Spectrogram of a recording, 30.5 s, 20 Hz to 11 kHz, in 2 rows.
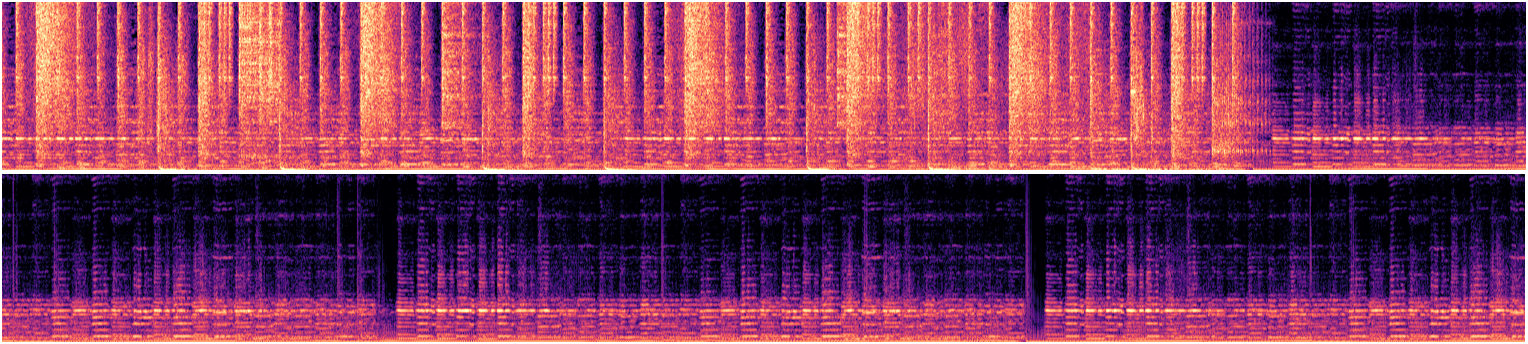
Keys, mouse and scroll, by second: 0.4 alt+scroll up 1, 2.6 click, 7.5 click, 13.2 shift+click, 16.3 alt+click, 17.2 alt+scroll down 2, 17.7 click, 18.0 alt+scroll up 1, 18.4 click, 19.0 alt+click, 20.2 click, 20.9 alt+click, 21.9 click, 22.5 alt+click, 23.6 click, 24.2 alt+click, 25.3 alt+scroll up 1, 25.8 shift+click, 26.8 shift+Right, 27.2 shift+Down, 28.0 alt+scroll down 1, 28.5 alt+scroll up 1, 29.4 click, 30.2 alt+click.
